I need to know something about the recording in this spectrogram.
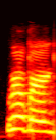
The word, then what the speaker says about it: Roberg: Roberg, yeah.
